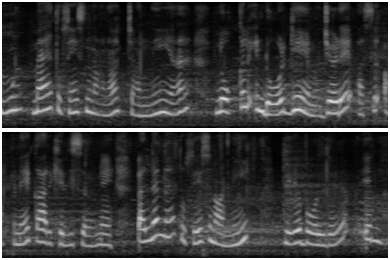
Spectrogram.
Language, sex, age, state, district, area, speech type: Dogri, female, 18-30, Jammu and Kashmir, Kathua, rural, spontaneous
